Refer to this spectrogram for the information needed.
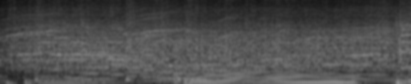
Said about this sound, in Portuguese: Enfim, essas são as perguntas e a gente fecha o último bloco com uma salva de palmas para mim.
